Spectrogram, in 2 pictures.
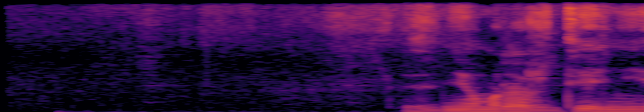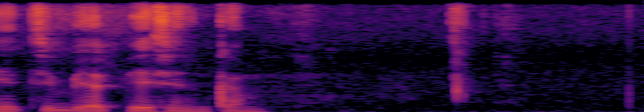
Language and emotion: Russian, neutral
